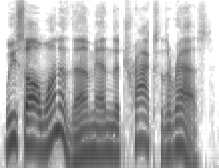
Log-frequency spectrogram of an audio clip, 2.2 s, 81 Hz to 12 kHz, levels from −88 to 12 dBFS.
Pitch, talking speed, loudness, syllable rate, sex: 145 Hz, 300 wpm, -21 LUFS, 6.0 syllables/s, male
